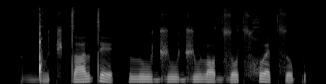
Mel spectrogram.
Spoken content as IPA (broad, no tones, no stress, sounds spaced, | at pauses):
ɡ͡ǃ ʊ t͡ʃ t a l t e | l u d͡ʒ u d͡ʒ u l ɔ d͡z o t͡s χʷ ɛ t͡s ʊ p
